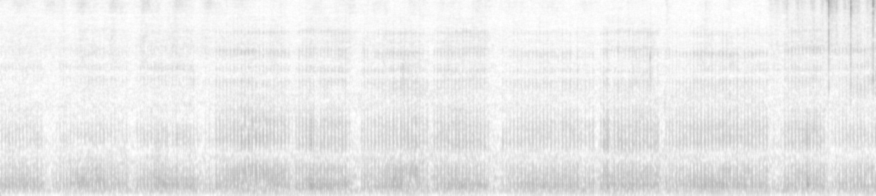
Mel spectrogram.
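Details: Cat purring with scratching sounds close to the microphone, a continuous throaty rumble rising and falling with breathing, cycles under a second apart, quiet background.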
